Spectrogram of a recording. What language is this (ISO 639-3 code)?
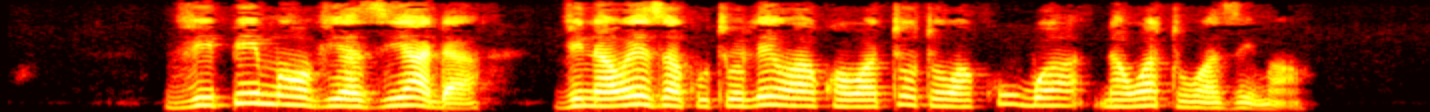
swa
